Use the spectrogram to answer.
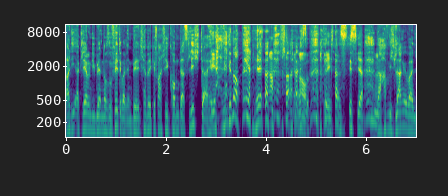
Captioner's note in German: gelächter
